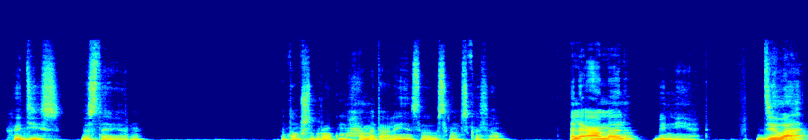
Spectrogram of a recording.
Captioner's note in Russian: Говорит на арабском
